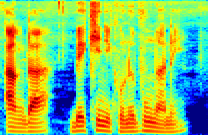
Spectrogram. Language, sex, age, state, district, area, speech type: Bodo, male, 45-60, Assam, Baksa, rural, spontaneous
